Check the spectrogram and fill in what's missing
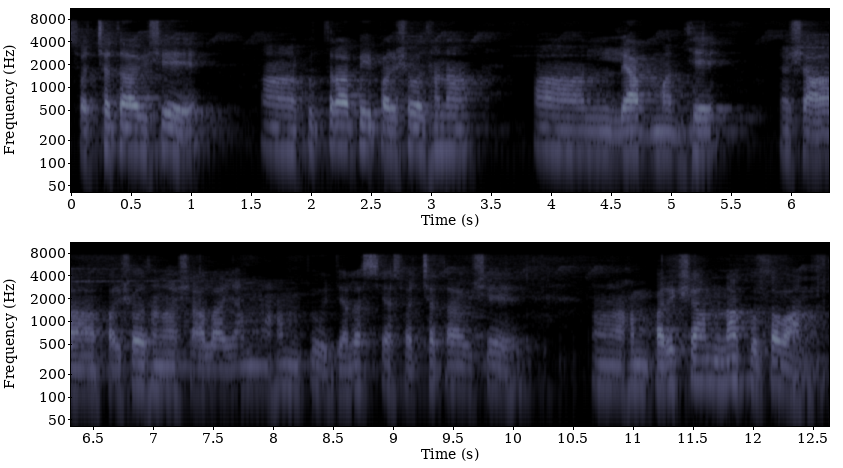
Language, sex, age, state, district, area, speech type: Sanskrit, male, 60+, Telangana, Nalgonda, urban, spontaneous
